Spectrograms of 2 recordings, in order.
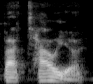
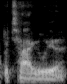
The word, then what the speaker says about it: Paglia: that's not my name the last name is pronounced Batalia it's not bataglia it's Batalia just to let you know and I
